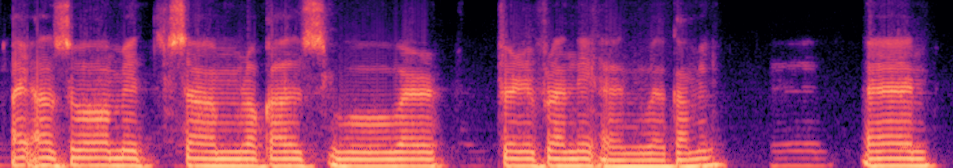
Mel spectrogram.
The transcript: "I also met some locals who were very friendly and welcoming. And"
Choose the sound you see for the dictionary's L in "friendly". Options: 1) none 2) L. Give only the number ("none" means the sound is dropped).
2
